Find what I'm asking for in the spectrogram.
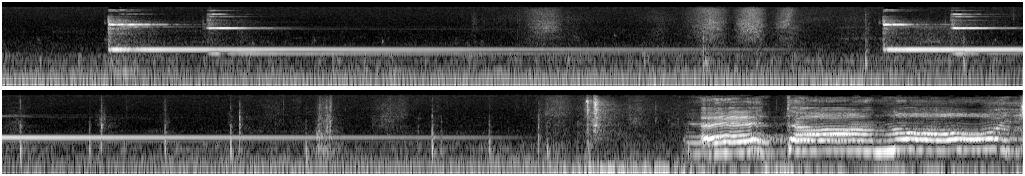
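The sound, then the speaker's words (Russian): A two-tone ding-dong doorbell at a home's front door rings twice, each chime ringing on and fading slowly, with a few light clicks in between, before children's voices break into singing at the end. “Звонок в двери.”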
